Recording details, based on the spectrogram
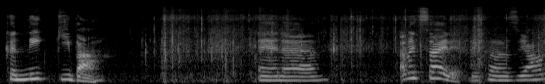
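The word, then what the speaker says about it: Kinkeliba: Kind of reminds me of burdock leaves, but this is Kinikiba. Kanikiba. That's how you say it. Kanikiba.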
